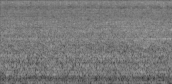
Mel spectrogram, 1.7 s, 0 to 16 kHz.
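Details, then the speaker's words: 1995 Ford Mustang GT convertible, 5.0-liter V8, automatic, idling with hood open: even steady low rumble, no misses, knocks or ticks; smooth-running, normal idle. "Again, power steering, power brakes, AC. Smooth running, 5-volt."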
